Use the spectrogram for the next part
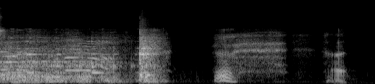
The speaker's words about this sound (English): Quick. Get inside. Okay, pull the door shut behind you.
